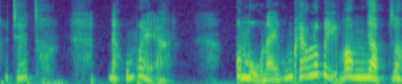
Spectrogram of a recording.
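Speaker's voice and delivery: quavering, trembling, very high, rushed voice. Neighbour women watch a shrieking woman being held down, trembling. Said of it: "Mấy bà hàng xóm run run".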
